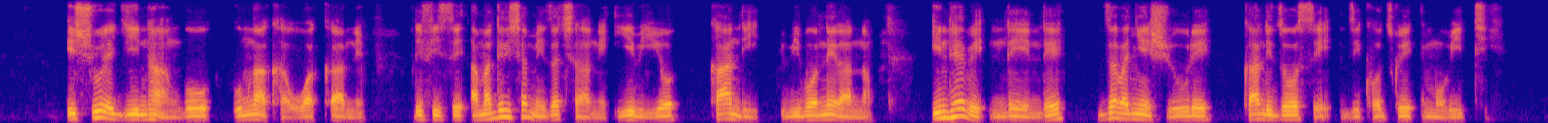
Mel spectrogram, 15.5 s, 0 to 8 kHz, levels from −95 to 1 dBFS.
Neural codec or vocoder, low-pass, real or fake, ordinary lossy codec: none; 7.2 kHz; real; Opus, 24 kbps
